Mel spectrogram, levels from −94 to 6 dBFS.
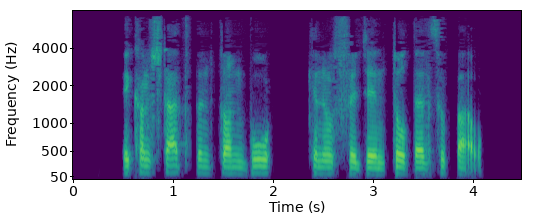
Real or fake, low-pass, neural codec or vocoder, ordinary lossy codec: fake; 7.2 kHz; codec, 16 kHz, 1.1 kbps, Voila-Tokenizer; MP3, 32 kbps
